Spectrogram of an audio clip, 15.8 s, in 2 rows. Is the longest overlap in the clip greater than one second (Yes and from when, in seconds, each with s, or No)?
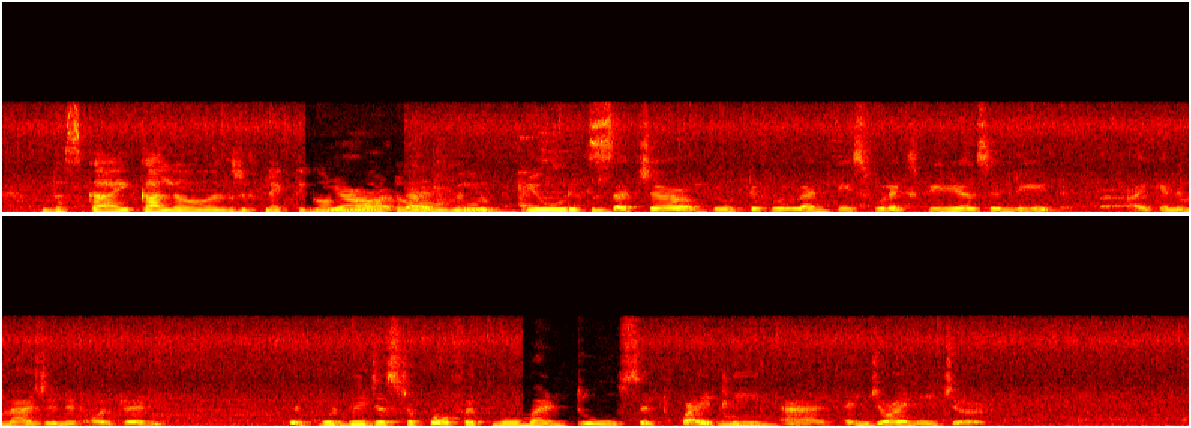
Yes, from 2.1 s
